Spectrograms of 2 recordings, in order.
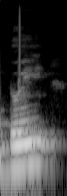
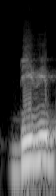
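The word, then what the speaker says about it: Dewey: किसको कहेंगे हम कहेंगे जॉन डूई डीवी जॉन डीवी बोल देते हैं कोई लेकिन सही प्रोनाउंसिएशन क्या होगी John डूई father of child centre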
